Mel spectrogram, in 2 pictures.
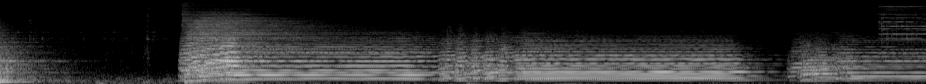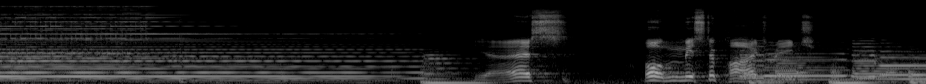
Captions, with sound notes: (PHONE RINGS) Yes? Oh, Mr Partridge!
